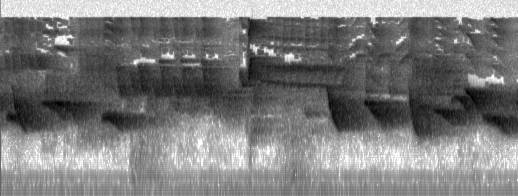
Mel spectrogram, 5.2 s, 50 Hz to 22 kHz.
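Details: A wild green-winged saltator passing by sings about 40 songs per minute, rich, loud whistled phrases that slur downward in quick repeated bursts, with a faint low hum underneath.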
